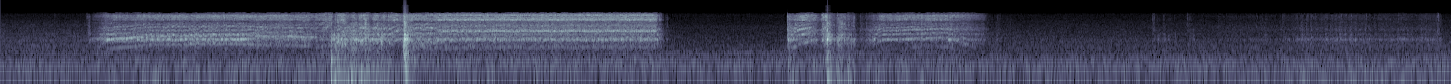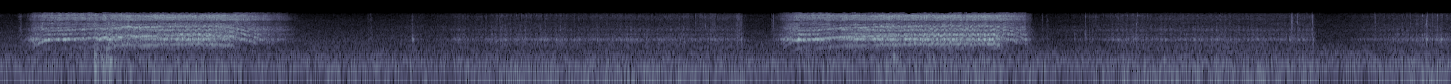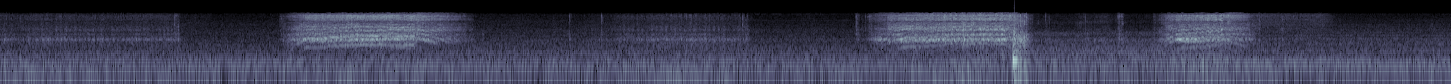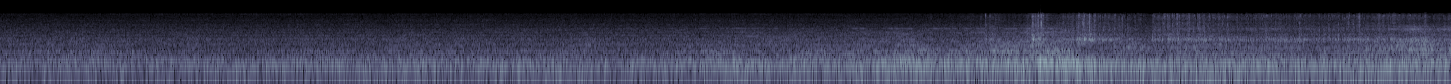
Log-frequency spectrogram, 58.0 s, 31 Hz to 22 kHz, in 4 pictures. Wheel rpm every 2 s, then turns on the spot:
40, 150, 190, 80, 80, 0, 10, 80, 80, 10, 20, 120, 60, 20, 10, 10, 80, 10, 20, 80, 40, 0, 0, 0, 0, 0, 20, 30, 30.
12-14 20-22 24-30 34-36 40-42 52-58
